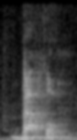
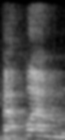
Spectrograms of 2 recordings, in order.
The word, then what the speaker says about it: Bethlehem: if you're not familiar betham is like a way B HL M you know is a way that people who are from here will say it and that's the right way to say it and then you have an argument online that no you're supposed to say it Bethlehem or whatever it may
